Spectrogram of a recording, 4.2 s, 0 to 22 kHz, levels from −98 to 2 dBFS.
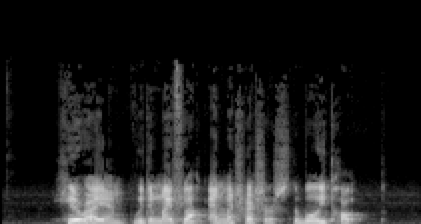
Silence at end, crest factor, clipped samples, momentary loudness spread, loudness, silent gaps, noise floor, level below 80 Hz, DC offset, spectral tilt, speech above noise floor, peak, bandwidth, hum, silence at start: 0.65 s; 20 dB; under 0.1%; 11 LU; -19 LUFS; none; -68 dBFS; -64 dBFS; under 0.1%; -5.5 dB/octave; 49 dB; 0 dBFS; 16 kHz; none; 0.6 s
